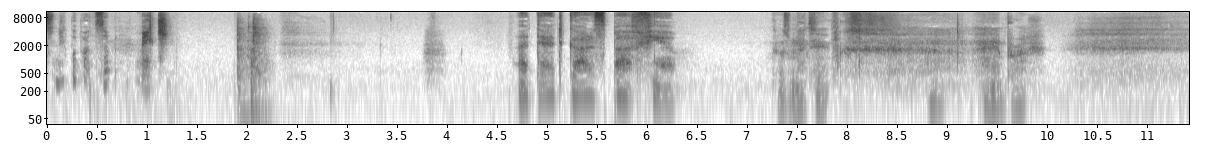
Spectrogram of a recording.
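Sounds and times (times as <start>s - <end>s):
speech: 0.0s - 1.3s, 4.7s - 6.4s, 7.3s - 10.0s
door opening clunk: 1.9s - 2.3s.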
